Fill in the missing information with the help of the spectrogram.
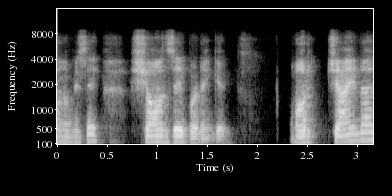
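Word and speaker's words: Chance: एच एट the beginning of loan words is pronounced like English S एच, ठीक है, शाह की तरह, एज इन। अच्छा, अब ये शांस से, ठीक है, ये हमारे पास जो है वो फ्रेंच वर्ड है चांसेस के लिए।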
